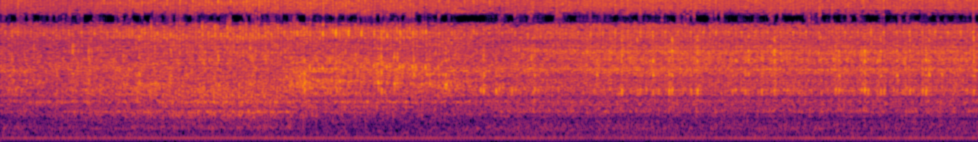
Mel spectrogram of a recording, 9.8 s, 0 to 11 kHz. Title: СТУЧИТ ДВИГАТЕЛЬ ВАЗ 2107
